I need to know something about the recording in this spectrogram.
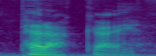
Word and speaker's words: peraccae: and since perakka is pronounced with a hard c sound so is perakai as far as i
